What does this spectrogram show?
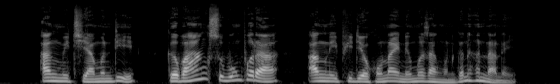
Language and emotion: Bodo, surprised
